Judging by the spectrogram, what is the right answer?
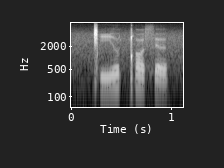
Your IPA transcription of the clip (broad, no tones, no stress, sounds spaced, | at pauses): ǀ i ʊ̯ ǃ ɔ s ə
